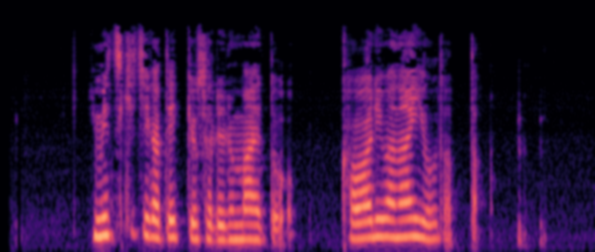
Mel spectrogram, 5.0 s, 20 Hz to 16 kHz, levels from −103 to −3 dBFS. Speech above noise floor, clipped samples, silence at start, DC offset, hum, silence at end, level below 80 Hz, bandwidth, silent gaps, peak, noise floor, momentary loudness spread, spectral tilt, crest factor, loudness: 45 dB; under 0.1%; 0.8 s; under 0.1%; none; 1 s; -80 dBFS; 10.5 kHz; none; -12 dBFS; -73 dBFS; 16 LU; -4.5 dB/octave; 18 dB; -28 LUFS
